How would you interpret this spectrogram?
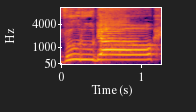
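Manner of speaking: drawn-out "Voodoo doll"; imitating her delivery. Host imitating how the singer said her name, drawn out. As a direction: stretch both words out long, mimicking her. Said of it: "It was the way she said".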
